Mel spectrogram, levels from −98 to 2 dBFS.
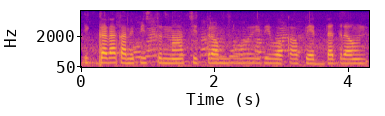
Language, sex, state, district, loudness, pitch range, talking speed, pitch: Telugu, female, Andhra Pradesh, Sri Satya Sai, -20 LUFS, 230-255 Hz, 110 wpm, 235 Hz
